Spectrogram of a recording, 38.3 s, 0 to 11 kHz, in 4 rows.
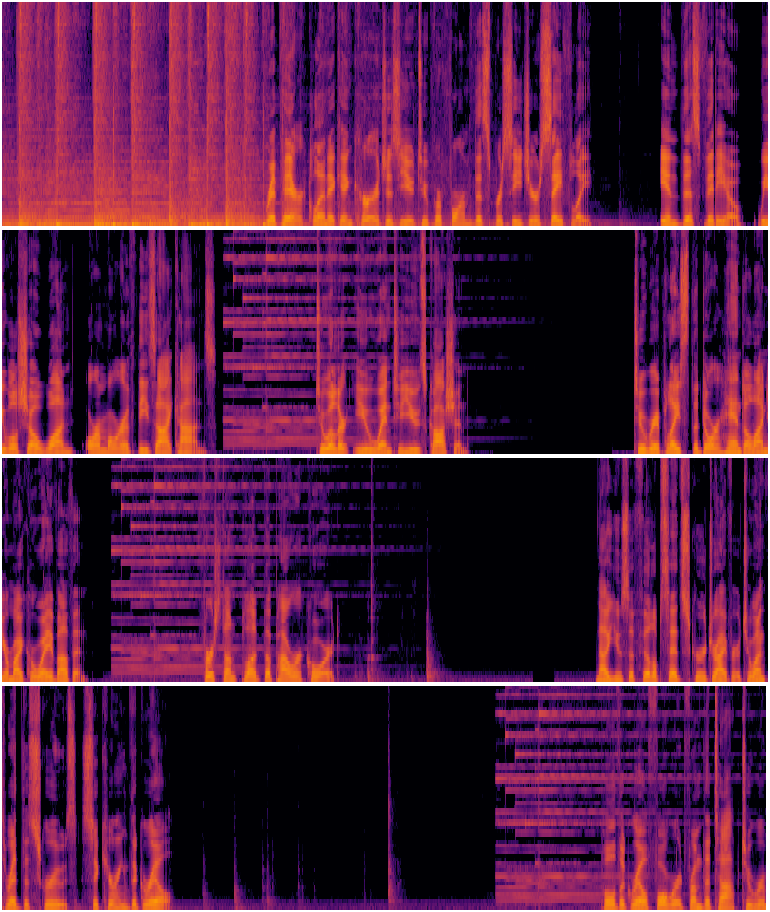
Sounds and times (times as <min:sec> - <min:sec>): Speech: 0:03.3 - 0:07.4, 0:08.2 - 0:12.3, 0:13.5 - 0:15.4, 0:17.5 - 0:20.2, 0:21.7 - 0:23.4, 0:26.6 - 0:30.9, 0:36.2 - 0:38.2.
